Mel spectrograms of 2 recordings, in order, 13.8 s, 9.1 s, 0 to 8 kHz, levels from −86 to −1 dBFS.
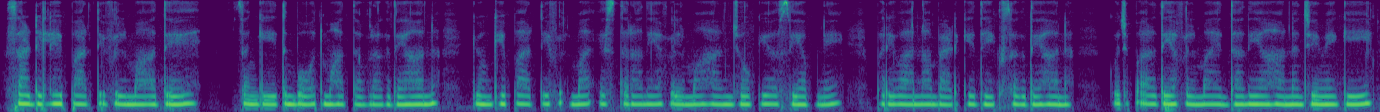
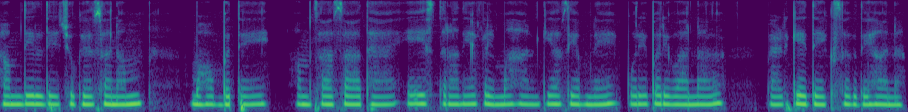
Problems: background sounds at intervals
